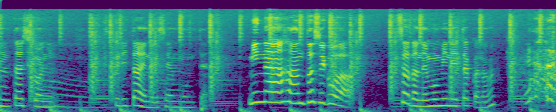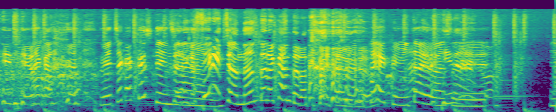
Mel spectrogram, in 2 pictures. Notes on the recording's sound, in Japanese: BPM主催ライブ「どどっとドットvol.15」（秋葉原ZEST）公開収録の模様をお送りします。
